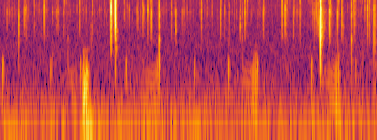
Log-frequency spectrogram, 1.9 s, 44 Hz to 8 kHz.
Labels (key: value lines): label: biophony, knock croak
recorder: SoundTrap 300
